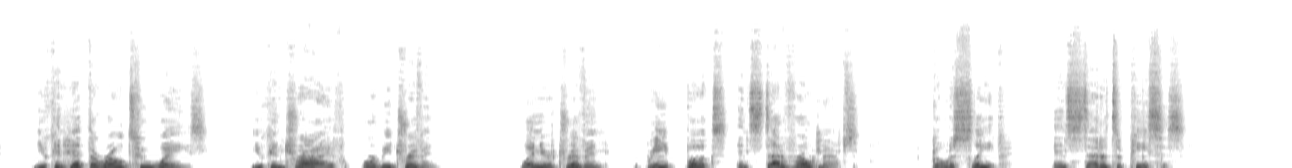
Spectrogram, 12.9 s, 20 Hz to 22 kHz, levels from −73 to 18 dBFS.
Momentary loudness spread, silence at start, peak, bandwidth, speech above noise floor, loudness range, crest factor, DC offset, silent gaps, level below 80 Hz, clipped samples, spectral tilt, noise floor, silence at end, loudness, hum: 15 LU; 0.35 s; -2 dBFS; 16.5 kHz; 57 dB; 5 LU; 18 dB; under 0.1%; 4.58-5.21 s; -52 dBFS; under 0.1%; -6.5 dB/octave; -75 dBFS; 1.1 s; -19 LUFS; none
